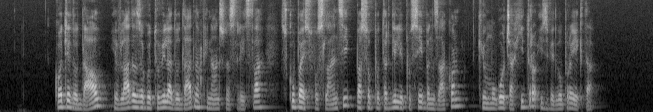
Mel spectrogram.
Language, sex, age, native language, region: Slovenian, male, 18-29, Slovenian, Central Slovenia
